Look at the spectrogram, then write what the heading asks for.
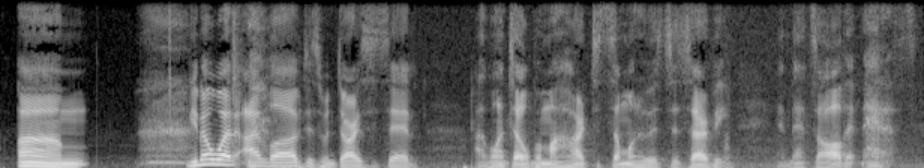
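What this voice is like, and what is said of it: Hoarse, losing voice. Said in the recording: “my voice is gone.”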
